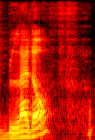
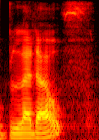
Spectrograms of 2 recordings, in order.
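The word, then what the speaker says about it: Błędów: Now, Bledo, it could be pronounced in a number of different ways before you shout at me. It is spelled, as you can see on the screen. It can be pronounced in a number of different ways. And if I'm being honest, the way that you would probably pronounce it is Bledov or Bledov, because it is in Poland, believe it or not.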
